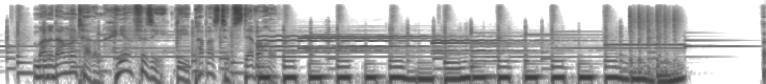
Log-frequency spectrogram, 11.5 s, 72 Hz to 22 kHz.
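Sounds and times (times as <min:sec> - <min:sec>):
speech: 0:00.2 - 0:04.8
bright segment jingle of bouncy staccato synth notes: 0:03.9 - 0:10.4
steady bass pulse: 0:04.2 - 0:10.3.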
